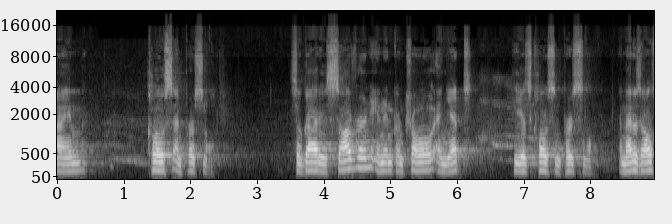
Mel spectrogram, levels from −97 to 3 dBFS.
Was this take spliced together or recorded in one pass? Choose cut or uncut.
uncut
